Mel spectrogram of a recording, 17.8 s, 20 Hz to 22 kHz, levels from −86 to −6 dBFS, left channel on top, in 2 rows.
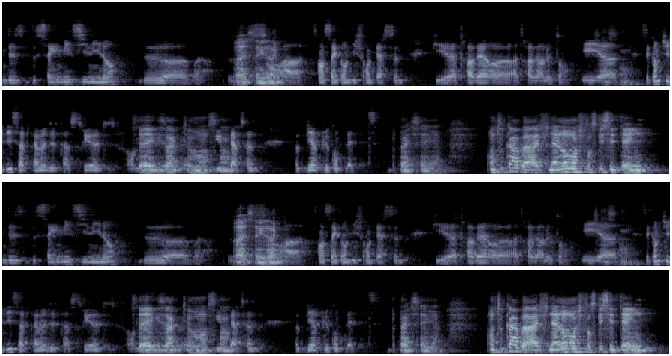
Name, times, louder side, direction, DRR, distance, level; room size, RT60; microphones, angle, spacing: voice 1, 0.0-1.5 1.8-2.8 3.2-8.2 8.6-13.9, left 2 dB, 35° left, -1 dB, 1.0 m, -41 dB
voice 2, 3.1-3.7 8.2-8.4 10.7-12.0 14.2-15.1 15.4-17.4, right 1 dB, 40° right, 2 dB, 2.5 m, -32 dB
28.0 x 12.0 x 2.7 m, 0.62 s
head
